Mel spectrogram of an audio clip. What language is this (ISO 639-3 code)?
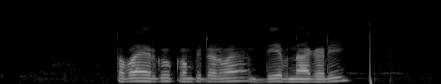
nep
